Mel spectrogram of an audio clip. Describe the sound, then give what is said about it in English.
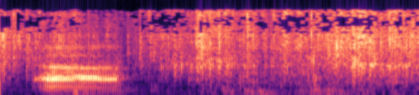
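A short voiced hum at the start gives way to steady crinkling of a small plastic bag being handled and opened, a soft rustle that carries on for a couple of seconds. “On a little plastic bag here.”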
